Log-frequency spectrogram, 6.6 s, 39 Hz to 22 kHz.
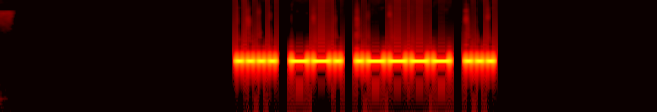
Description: Morse code, heard as a keyed tone, about 22 wpm, 700 Hz. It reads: HG1S
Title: DXCC-100 Call Signs - 4 Characters - Repeated 2x - 22wpm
